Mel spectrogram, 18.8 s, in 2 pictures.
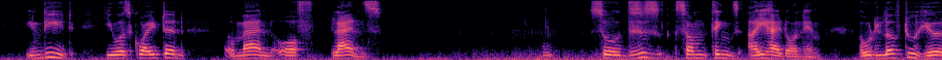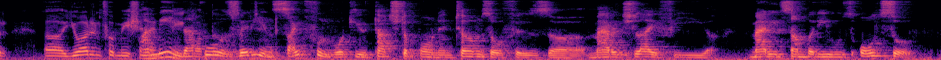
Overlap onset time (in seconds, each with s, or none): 10.8 s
